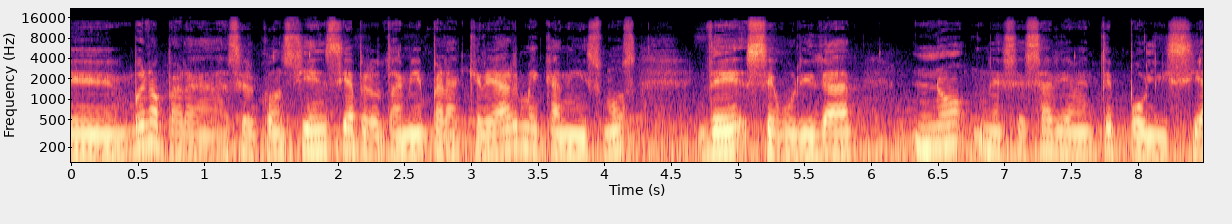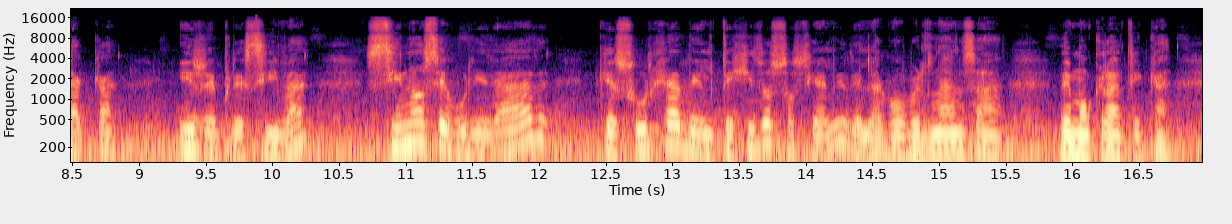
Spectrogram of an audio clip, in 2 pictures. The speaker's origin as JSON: {"language": "Spanish", "country": "Mexico", "said": "las policías todas corruptas, no responden a una policía capaz de garantizar, policía preventiva, quiero decir, ¿no?, seguridad a la gente, y es verdaderamente dramático. En México nos levantamos todos los días contando cuántos"}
